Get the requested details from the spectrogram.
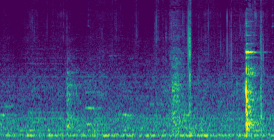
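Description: Hands mix and rub dry crumbs in a bowl.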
